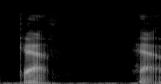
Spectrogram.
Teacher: The L sound. It's gone. Silent L.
